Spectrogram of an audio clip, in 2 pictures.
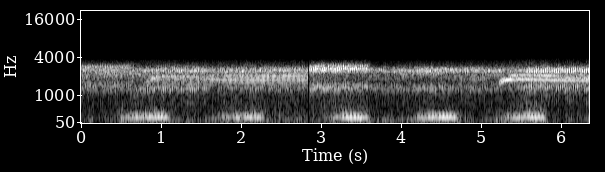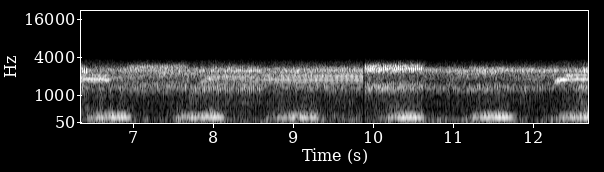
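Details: American bullfrog (Lithobates catesbeianus), a common amphibian in the United States, giving its mating call: short, deep, low croaks repeated roughly once a second over a dense, steady high-pitched chorus with brief whistled streaks.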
